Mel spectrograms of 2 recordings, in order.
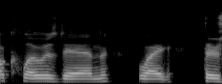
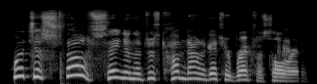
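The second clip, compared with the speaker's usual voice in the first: very high, swooping, sing-songy cartoon voice; 10 semitones higher than usual. Calling from downstairs, a character tells someone to come to breakfast, in a bad Mickey Mouse voice. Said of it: "You sound like Mickey Mouse".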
